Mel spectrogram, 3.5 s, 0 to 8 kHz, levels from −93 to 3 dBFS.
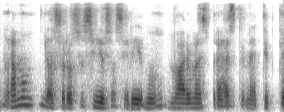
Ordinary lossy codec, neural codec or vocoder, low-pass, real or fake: AAC, 32 kbps; autoencoder, 22.05 kHz, a latent of 192 numbers a frame, VITS, trained on one speaker; 7.2 kHz; fake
